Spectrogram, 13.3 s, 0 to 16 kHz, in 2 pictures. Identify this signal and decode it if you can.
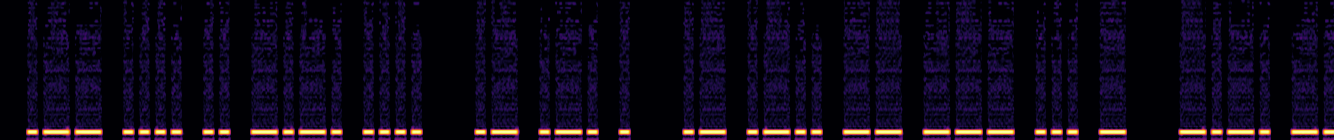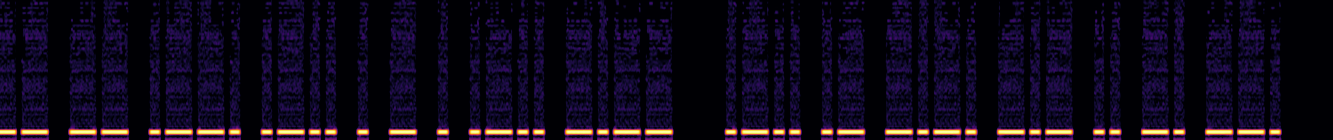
Morse code, heard as a keyed tone, about 30 wpm, 1000 Hz. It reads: WHICH ARE ALMOST COMPLETELY LACKING
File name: qotdfiles / 30wpm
